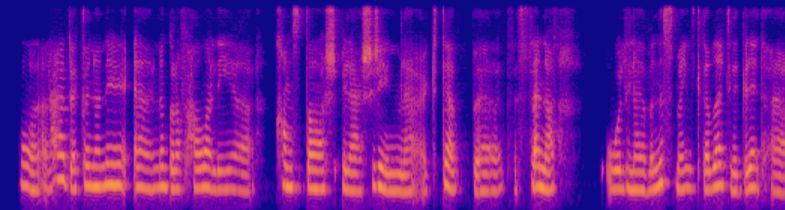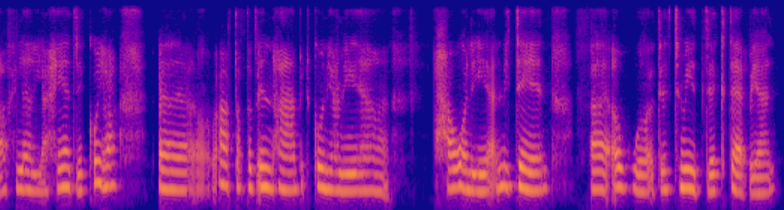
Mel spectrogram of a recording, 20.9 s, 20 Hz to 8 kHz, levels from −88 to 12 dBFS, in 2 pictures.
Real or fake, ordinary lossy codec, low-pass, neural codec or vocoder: fake; none; 7.2 kHz; codec, 24 kHz, 0.9 kbps, WavTokenizer, small release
